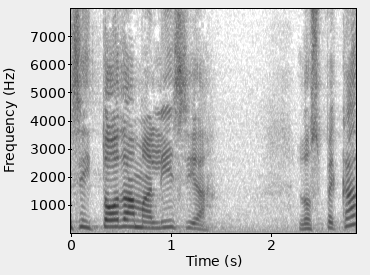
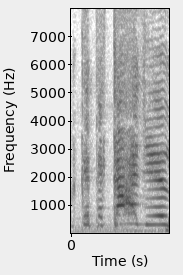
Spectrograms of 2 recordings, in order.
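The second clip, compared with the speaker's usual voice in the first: high-pitched, exasperated mock yell; imitated angry insistence; husband's angry order; 8 semitones higher, slower than usual. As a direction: act out a husband silencing his wife. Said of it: "le dice".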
